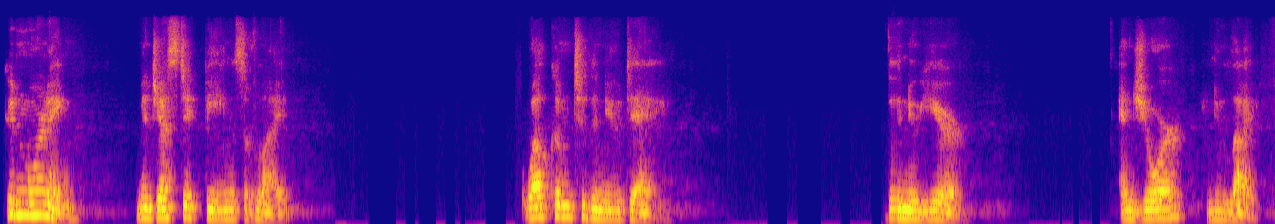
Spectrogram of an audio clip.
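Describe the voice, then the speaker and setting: Voiced by a woman, a wise male spirit teacher greets his listeners in a deep, low register. His address is slow, formal and measured, and a head cold lends it a nasal edge. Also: dark tone, full character voice. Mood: solemn.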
